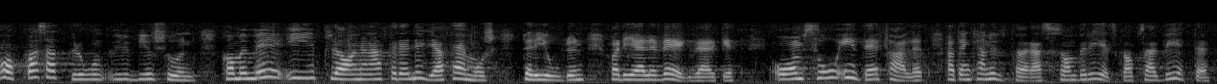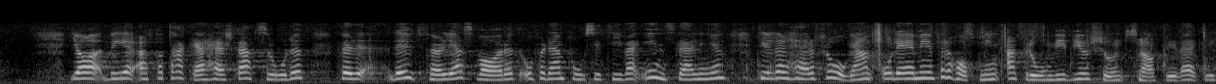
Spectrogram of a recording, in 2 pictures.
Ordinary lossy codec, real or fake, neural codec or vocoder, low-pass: AAC, 32 kbps; real; none; 7.2 kHz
